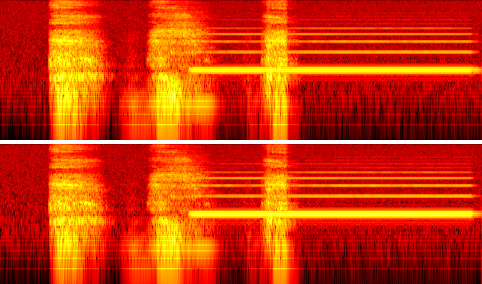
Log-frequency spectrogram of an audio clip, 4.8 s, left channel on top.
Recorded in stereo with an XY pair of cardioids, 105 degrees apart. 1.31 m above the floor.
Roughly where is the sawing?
I don't hear sawing.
